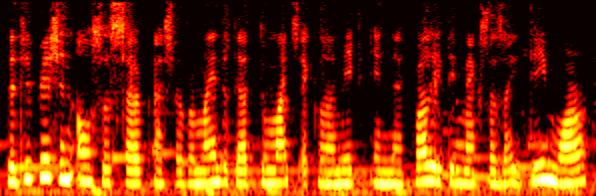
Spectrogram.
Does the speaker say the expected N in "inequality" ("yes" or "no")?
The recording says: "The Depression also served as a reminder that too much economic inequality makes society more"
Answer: yes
